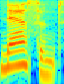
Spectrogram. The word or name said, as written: nascent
